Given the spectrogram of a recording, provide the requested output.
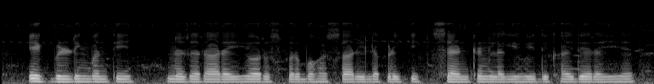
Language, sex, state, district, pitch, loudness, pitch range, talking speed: Hindi, male, Maharashtra, Dhule, 120 Hz, -23 LUFS, 120-125 Hz, 165 wpm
